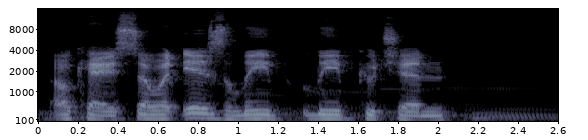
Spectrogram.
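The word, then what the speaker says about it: Lebkuchen: was wrong sorry okay so it is leap leap kuchin not uh Le Leb kuchin le le cin just going to say it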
